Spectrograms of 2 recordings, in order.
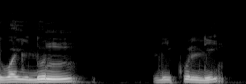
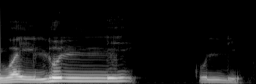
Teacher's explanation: Now we have to connect the dammatayni to what comes after it because it's going to be idgham. The lam came after the tanween.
